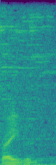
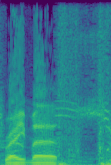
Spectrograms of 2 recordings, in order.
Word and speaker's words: Rayman: It's Raymond. It's like, no, it's Rayman. You know, that's how it's spelled. That's how you say it.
